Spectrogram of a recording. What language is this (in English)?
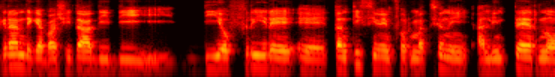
Italian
